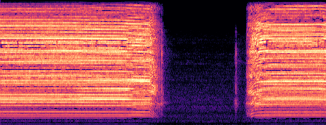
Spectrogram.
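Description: Braun One Tool electric shaver with its centre blade moving gives a loud, bright mechanical buzz that cuts out for about a second and then starts again, heard close up and alone.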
